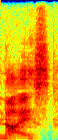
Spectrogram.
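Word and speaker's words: Nicce: Last item now, and I got this tee from, I think it's pronounced Nice, even though it's got 2 C's.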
